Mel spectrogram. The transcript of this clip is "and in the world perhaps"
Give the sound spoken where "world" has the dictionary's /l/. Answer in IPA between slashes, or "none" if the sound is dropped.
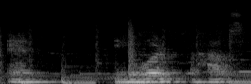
none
